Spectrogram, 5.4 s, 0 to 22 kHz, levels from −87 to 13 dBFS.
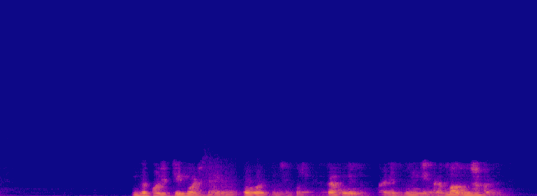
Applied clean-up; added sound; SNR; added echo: neural mask model DeepFilterNet 3.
